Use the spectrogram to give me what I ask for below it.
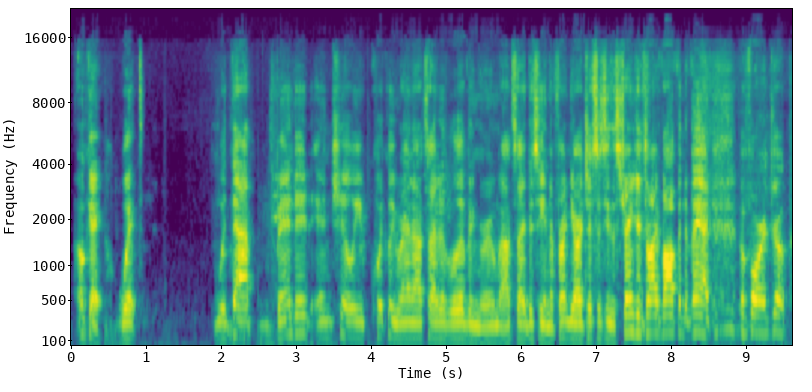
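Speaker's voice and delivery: ordinary talk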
